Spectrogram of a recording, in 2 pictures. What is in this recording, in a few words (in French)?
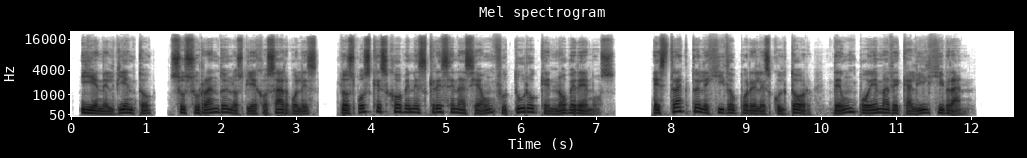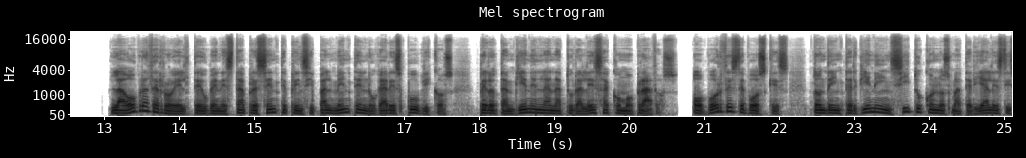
espagnol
